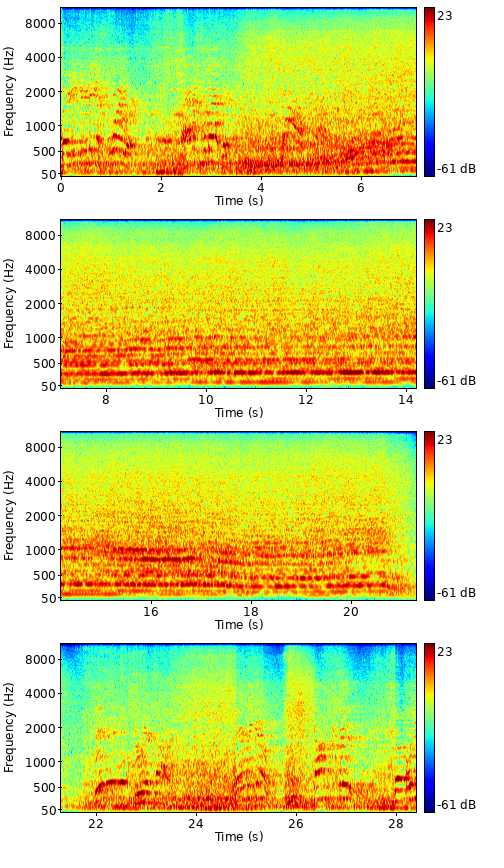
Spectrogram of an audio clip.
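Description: Econo Rod class pulling tractor's engine revving up and held at high revs for about fifteen seconds while it pulls the weight-transfer sled, then dropping away and cutting off about three quarters of the way through. A man's voice talks before the run and again after it ends.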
